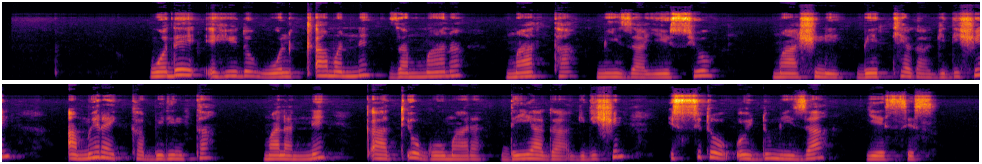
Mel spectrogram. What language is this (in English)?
Wolaytta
